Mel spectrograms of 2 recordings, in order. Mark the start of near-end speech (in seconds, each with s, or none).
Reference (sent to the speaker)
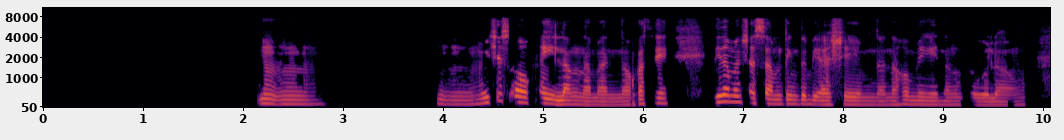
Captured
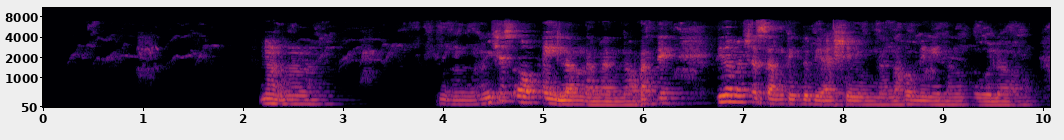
none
